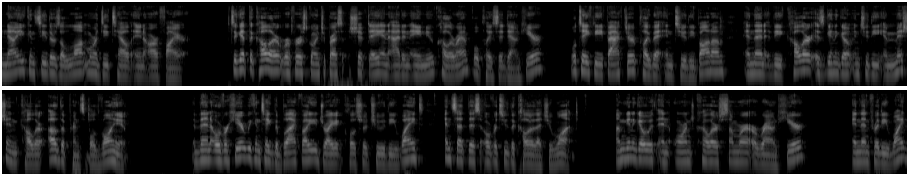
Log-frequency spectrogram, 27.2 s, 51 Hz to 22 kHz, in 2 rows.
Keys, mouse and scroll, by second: 3.6-4.4 scroll down 9, 4.4-4.9 middle drag, 4.9 shift+a, 8.8 click, 10.9-11.9 middle drag, 11.9 click, 14.9 middle click, 15.7-16.2 scroll up 3, 17.7-20.1 drag, 26.4-27.1 drag.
